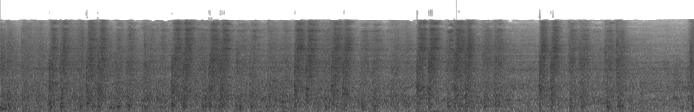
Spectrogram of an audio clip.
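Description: Freight container wagons rolling past, their wheels clattering over the rail joints in recurring pairs of beats. Near the end the last wagon goes by and the clatter gives way to a steadier rumble.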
